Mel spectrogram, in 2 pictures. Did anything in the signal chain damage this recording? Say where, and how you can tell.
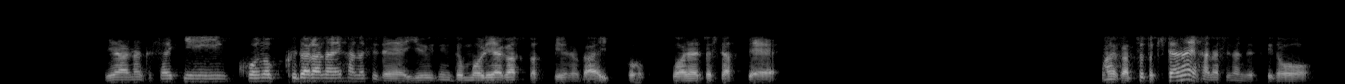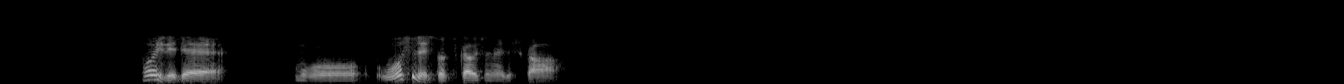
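Yes. Throughout, the speech sounds rough and slightly synthetic, confined to a telephone band of roughly 250 Hz to 3.5 kHz with nothing above. That fits the G.729 codec, which rebuilds each 10 ms frame from a vocal-tract filter, pitch predictor and a few pulses. The low bitrate, consistent with an 8 kbit/s stream, leaves plainly audible coding damage.

At 1.74 to 1.80 s, 6.34 to 6.43 s, 7.91 to 7.97 s and 17.52 to 17.56 s, the speech smears into a brief stretched sound that fades, then recovers weakly. This is VoIP packet loss concealed by the speech codec. The network dropped audio, about 30 ms each time and 60 ms at 7.9 s, and the decoder extrapolated from its last pitch and filter.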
